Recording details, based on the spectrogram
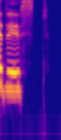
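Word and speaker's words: wrist: रैप, रैप में भी R से पहले W आया है इसलिए W साइलेंट होगा। रैप का मतलब होता है लपेटना। एक और लास्ट एग्जांपल है रिस्ट, रिस्ट में भी आप देख सकते हैं कि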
